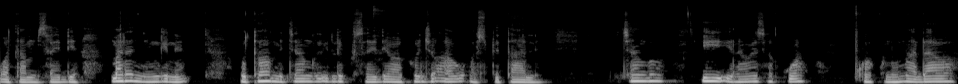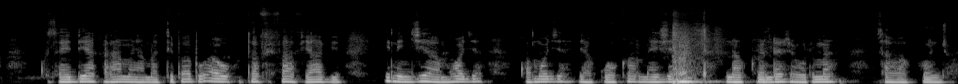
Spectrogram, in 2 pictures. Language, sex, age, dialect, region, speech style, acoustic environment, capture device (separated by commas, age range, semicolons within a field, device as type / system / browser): Swahili, male, 25-34, Kenya - Mombasa, Kenya, relaxed; focused, silence, mobile / Linux / Chrome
